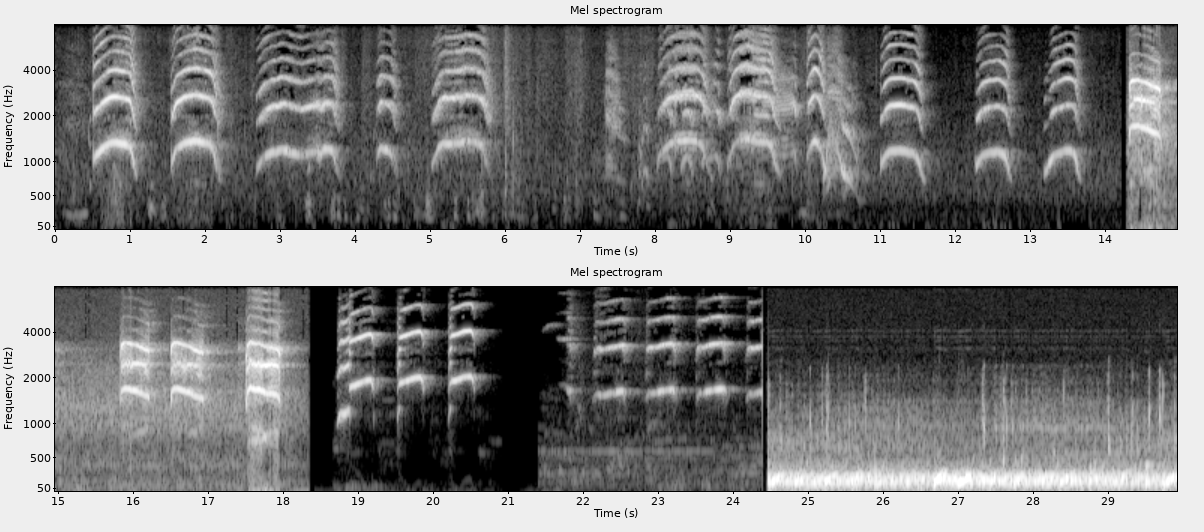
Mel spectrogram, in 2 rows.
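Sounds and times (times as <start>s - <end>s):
animal calls rising and falling: 14.3s - 18.3s.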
